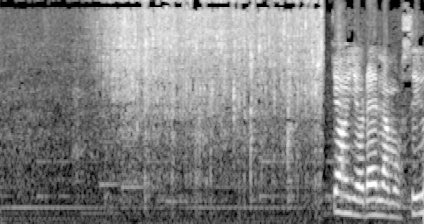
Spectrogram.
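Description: Water pours into a hot pan with a hiss.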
